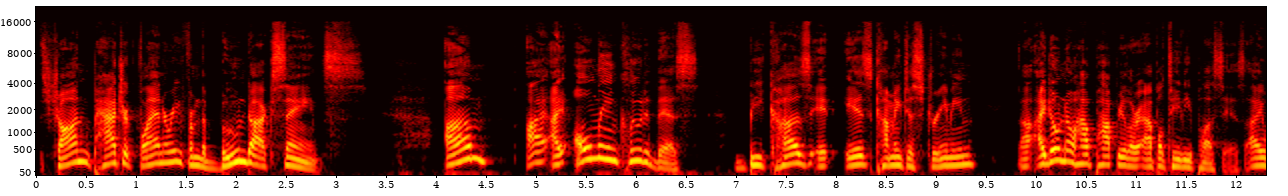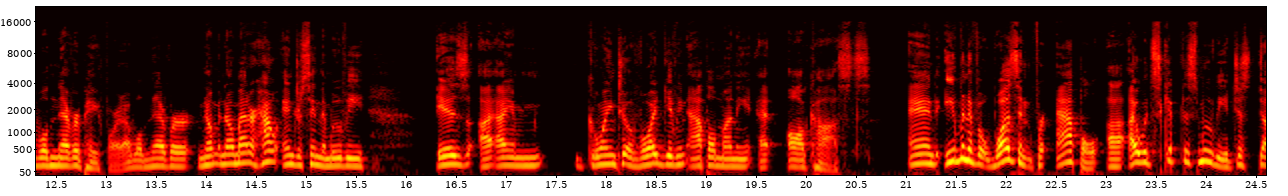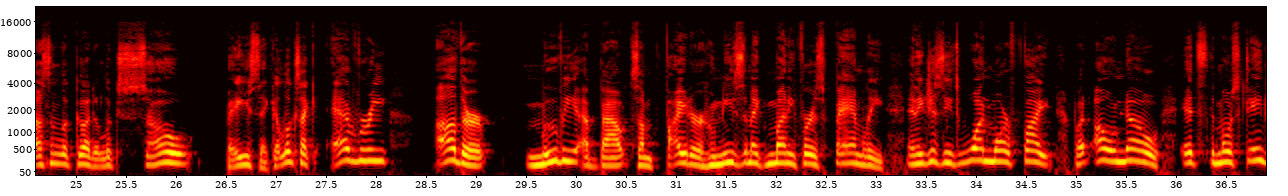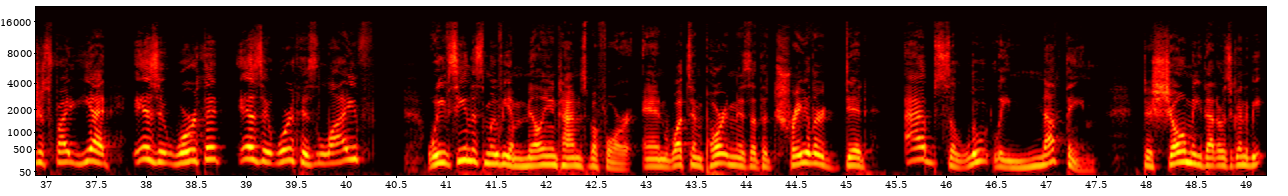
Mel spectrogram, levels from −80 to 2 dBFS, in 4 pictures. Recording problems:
none

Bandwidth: 16 kHz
